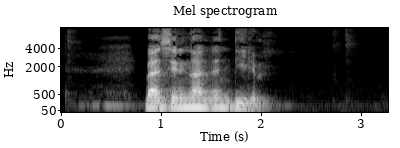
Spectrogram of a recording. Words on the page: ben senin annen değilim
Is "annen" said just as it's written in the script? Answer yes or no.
yes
